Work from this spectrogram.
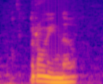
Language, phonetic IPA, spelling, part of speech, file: Polish, [ruˈʲĩna], ruina, noun, LL-Q809 (pol)-ruina.wav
